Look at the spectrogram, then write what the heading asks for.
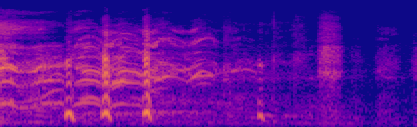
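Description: A phone ringtone plays a song built around dog barks: three quick, evenly spaced woofs, a pause, then one more bark, with a thin electronic tone underneath. No one speaks.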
